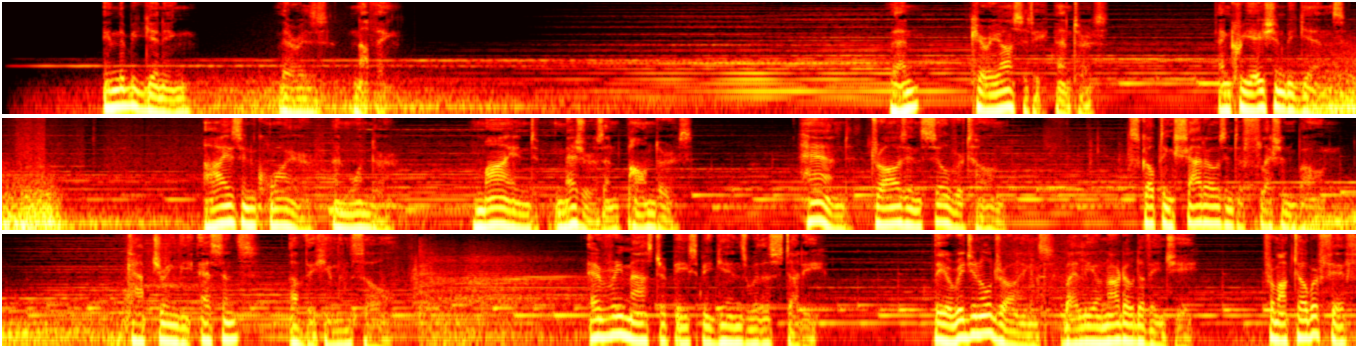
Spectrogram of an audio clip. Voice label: eloquent thoughtful; Teylers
